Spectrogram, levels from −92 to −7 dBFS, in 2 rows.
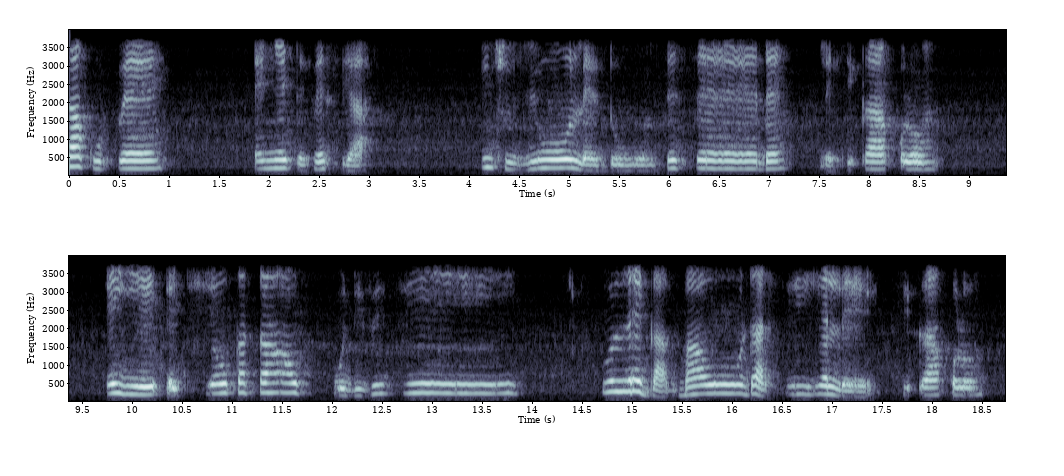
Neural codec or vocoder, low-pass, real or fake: vocoder, 22.05 kHz, 80 mel bands, HiFi-GAN; 3.6 kHz; fake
